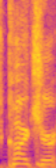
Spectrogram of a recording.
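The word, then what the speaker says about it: Kaercher: Quality cannabis Insurance Services is spelled k AE r c h eer that's carer insurance we have worked with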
